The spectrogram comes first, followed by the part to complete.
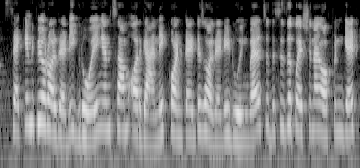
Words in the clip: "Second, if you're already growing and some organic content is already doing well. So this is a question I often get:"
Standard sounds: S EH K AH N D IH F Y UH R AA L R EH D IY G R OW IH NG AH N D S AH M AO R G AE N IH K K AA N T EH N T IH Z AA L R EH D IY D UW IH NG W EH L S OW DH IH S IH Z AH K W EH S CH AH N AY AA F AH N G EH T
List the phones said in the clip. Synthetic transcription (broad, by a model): S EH K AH N D IH F Y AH R AA L R EH D IY G R OW IH NG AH N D S AH M AO R G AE N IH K K AA N T EH N T IH Z AA L R EH D IY D UW IH NG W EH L S OW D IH S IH Z AH K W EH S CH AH N AY AA F AH N G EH T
